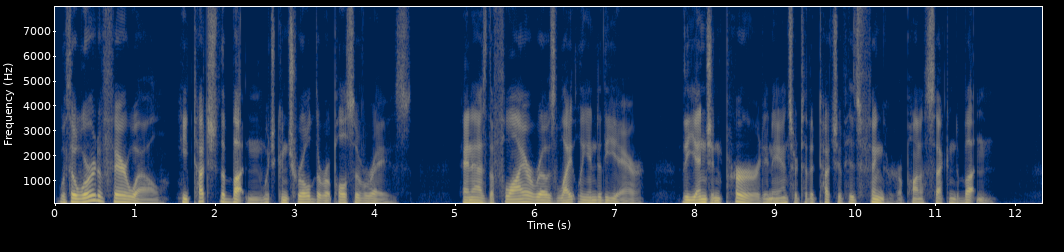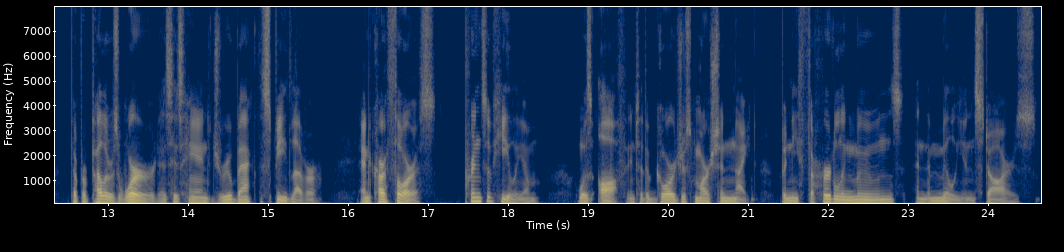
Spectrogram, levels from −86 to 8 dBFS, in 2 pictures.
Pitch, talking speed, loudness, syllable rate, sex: 100 Hz, 170 wpm, -23 LUFS, 4.9 syllables/s, male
